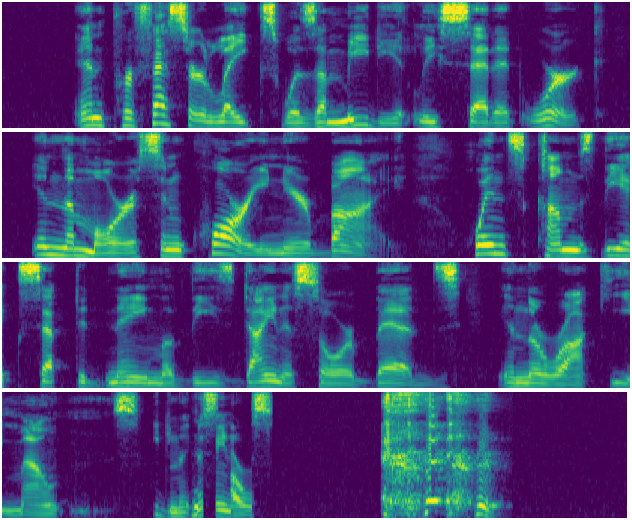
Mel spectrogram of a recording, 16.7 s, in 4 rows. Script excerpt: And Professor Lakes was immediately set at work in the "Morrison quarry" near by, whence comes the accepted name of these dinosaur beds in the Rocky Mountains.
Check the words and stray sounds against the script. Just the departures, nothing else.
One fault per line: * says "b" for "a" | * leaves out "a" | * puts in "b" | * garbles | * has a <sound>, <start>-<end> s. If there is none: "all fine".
* garbles
* has a cough, 15.1-16.0 s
